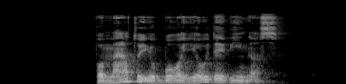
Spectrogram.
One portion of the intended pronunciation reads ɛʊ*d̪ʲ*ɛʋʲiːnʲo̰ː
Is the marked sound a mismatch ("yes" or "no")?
no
